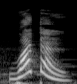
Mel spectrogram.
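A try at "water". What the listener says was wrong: ওয়াটার না, এটা ওয়াটার। ওয়াটার। জিহ্বার আগে সামনের দুই দাঁতের সাথে লাগবে। ওয়াটার ওয়াটার। তাই তো, ওয়াটার রে ওয়াডা বলতেই আছেন। এটা ওয়াটার।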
